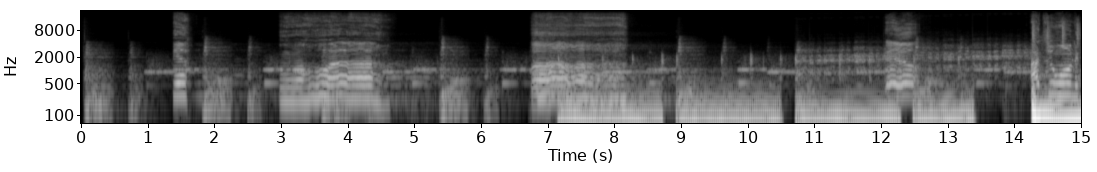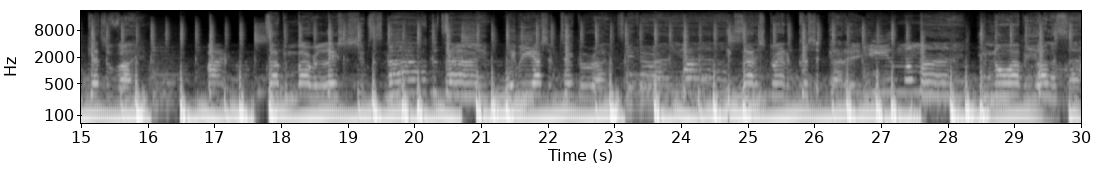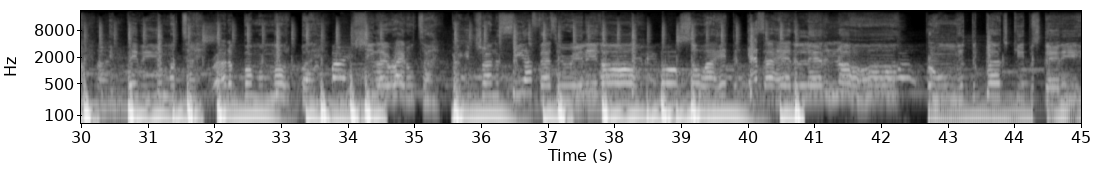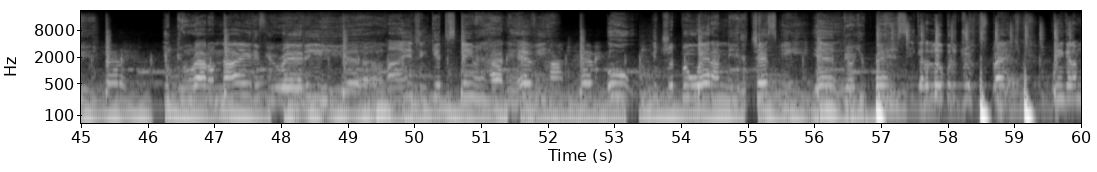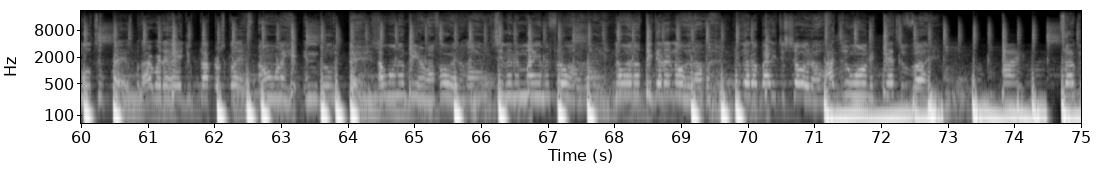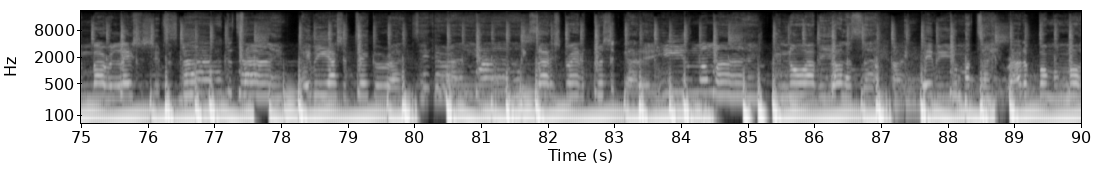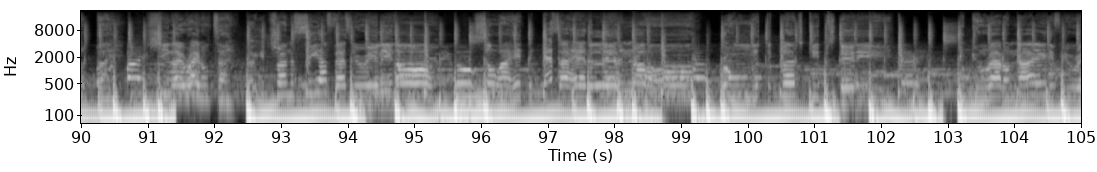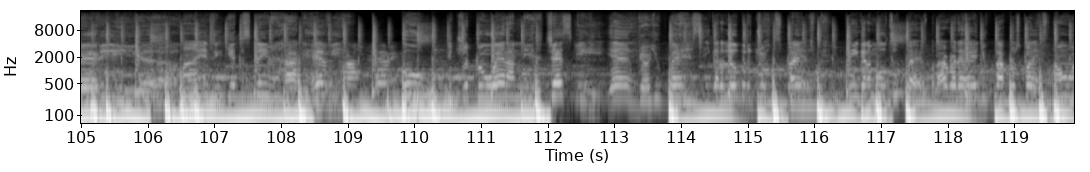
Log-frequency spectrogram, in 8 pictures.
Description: R&B, Hip Hop
C Minor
